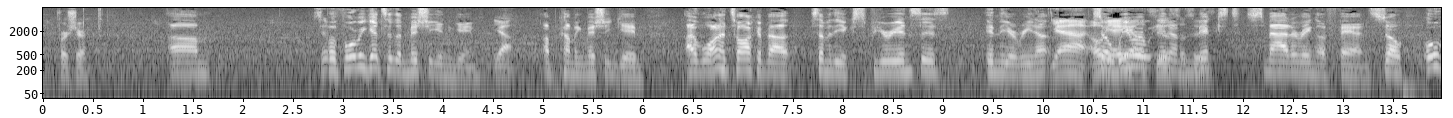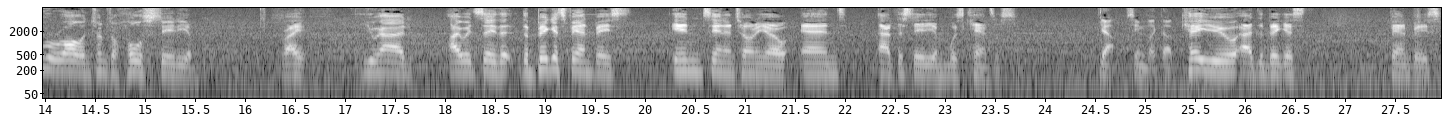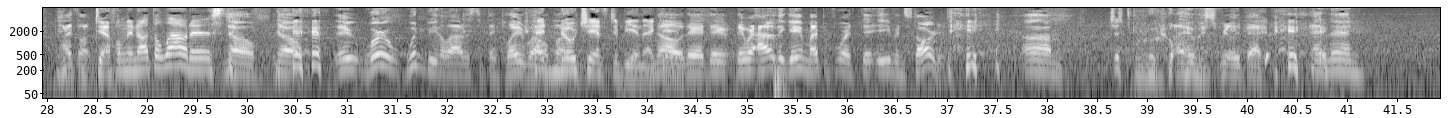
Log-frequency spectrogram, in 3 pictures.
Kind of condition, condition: fault, background noise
